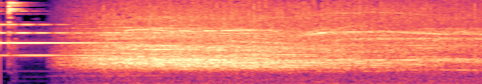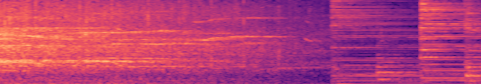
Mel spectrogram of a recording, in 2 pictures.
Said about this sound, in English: It takes quite some time before it rang, but when the bell finally chimed, the crowd began to roar.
